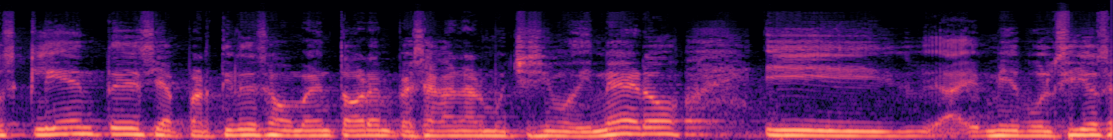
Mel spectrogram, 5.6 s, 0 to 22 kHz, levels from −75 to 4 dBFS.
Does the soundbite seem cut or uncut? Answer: uncut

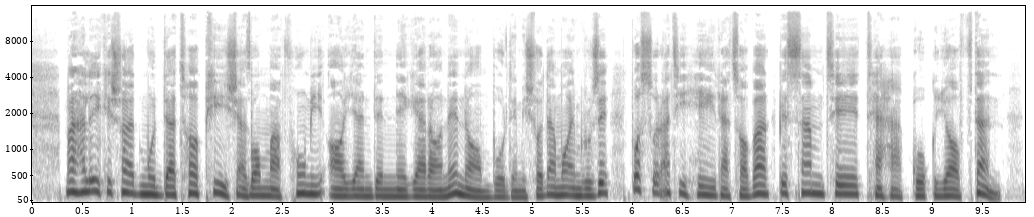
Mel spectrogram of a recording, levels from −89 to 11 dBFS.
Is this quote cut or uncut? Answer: cut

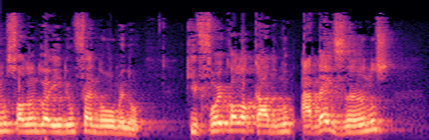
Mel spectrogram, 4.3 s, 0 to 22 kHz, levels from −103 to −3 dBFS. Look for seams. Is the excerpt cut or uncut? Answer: cut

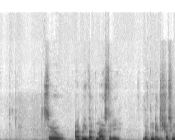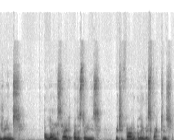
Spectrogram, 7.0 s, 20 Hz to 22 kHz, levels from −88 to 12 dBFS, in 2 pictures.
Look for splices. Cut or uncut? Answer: uncut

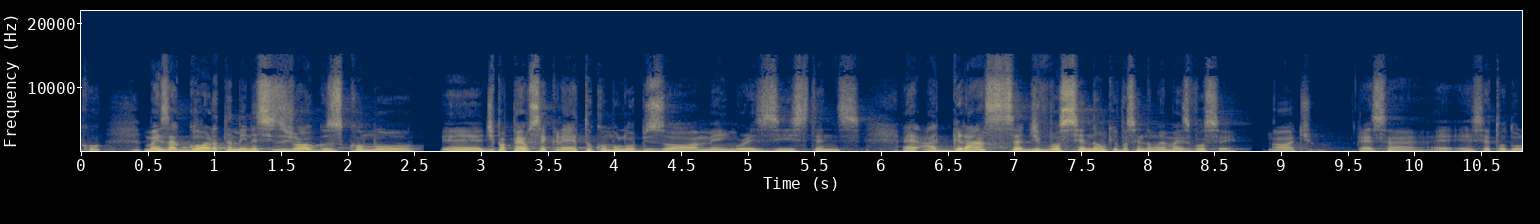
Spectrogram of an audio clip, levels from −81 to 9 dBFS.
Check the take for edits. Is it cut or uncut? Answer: cut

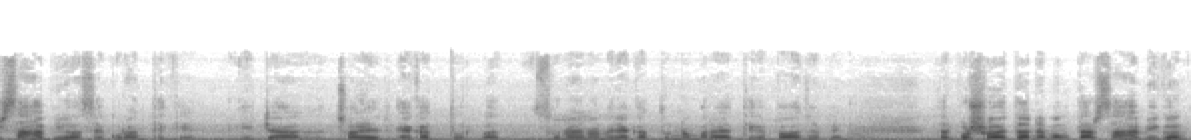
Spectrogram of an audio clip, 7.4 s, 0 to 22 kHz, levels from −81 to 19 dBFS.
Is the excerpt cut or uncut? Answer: uncut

